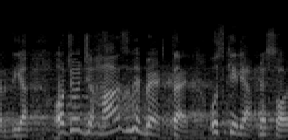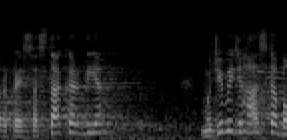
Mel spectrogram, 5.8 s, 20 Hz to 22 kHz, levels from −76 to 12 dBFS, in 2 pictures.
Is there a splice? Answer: no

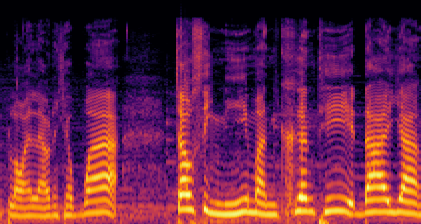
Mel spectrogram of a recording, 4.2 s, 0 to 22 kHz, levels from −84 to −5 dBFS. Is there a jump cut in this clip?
no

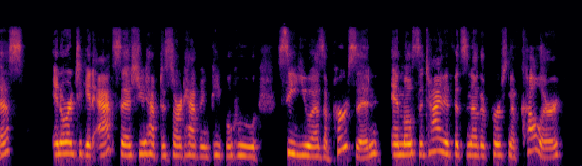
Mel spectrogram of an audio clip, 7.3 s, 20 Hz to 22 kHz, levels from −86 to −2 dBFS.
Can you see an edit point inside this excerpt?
no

